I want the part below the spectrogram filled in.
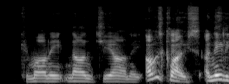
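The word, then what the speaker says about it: Kumail Nanjiani: That's how you pronounce his name. Kumani Nanjiani.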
